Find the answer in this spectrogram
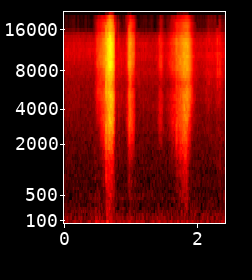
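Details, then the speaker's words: Brief hissing, slurping suction bursts as endoscopic microsuction draws a severely squashed, impacted plug of wax and dead skin, dented by cotton bud use, out of the left ear canal. "So we're just going to tease it through. And so just working from the top, and I'm almost rolling it down and out, and there we are, it's nearly out of the ear."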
